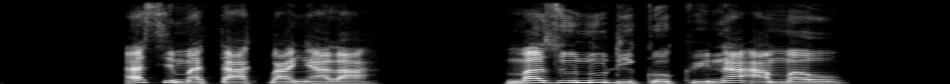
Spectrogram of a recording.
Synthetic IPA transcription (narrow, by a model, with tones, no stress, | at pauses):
e˦si˨mɛ̃˨t̪a˨k͡pa˨ɲã˨la˦ | mɛ̃˦zu˦nũ˦ɖi˨ko˨ku˨i˨nã˦ʔa˨mɛ̃˨wo˦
